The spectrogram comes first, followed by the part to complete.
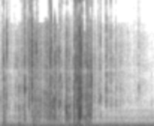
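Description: Plastic foil wrapper of a Magic: The Gathering booster pack crinkling as it is pulled open and the cards are slid out, with the loudest crinkle about a second in, then quieter handling.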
